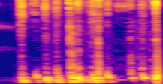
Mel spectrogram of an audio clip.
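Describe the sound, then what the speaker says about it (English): Someone types rapidly on a computer keyboard, a quick irregular run of soft close key clicks in a quiet room, with no talk. "So I'm going to go here and I'm going to start typing"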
